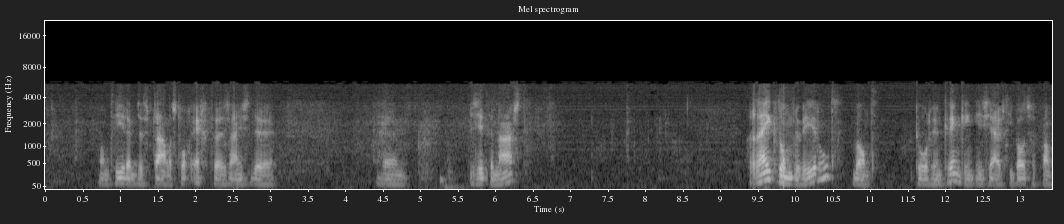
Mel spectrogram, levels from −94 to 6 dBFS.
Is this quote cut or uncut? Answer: cut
